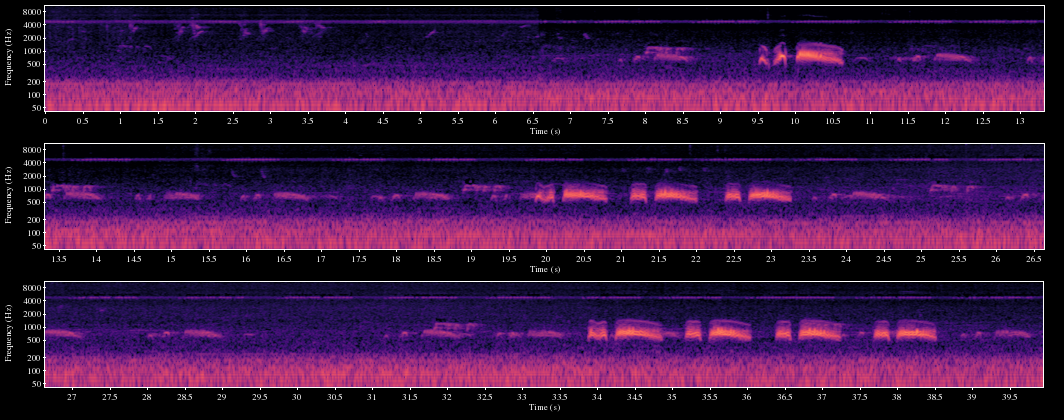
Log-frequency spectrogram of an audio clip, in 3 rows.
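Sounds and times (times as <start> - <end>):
dove cooing: 7.8 - 8.7, 9.5 - 12.4, 13.1 - 27.2, 28.0 - 29.0, 31.2 - 39.9.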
